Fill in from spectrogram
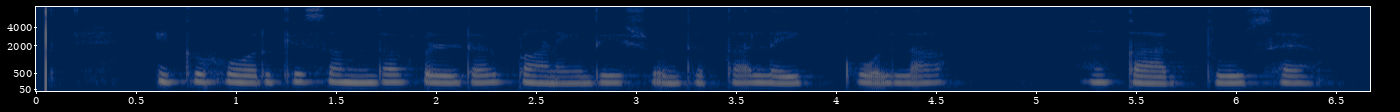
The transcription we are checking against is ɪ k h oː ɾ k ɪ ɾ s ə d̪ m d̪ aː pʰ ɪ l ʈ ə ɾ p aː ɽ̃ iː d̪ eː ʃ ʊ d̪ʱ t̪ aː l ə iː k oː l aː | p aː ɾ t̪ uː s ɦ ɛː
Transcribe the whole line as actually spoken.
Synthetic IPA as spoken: ɪ k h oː ɾ k ɪ s ə m d̪ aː pʰ ɪ l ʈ ə ɾ p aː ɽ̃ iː d̪ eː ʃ ʊ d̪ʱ t̪ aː l ə iː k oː l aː | k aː ɾ t̪ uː s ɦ ɛː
